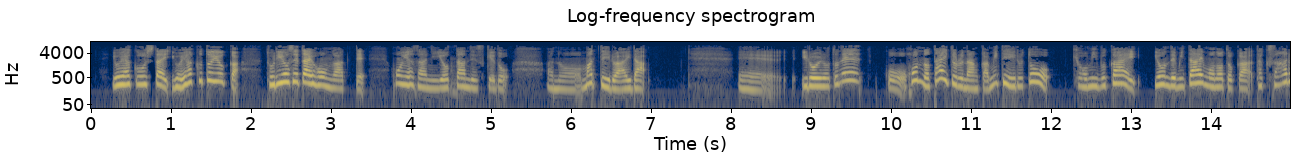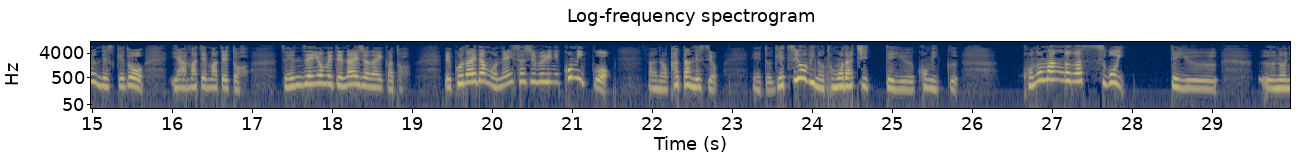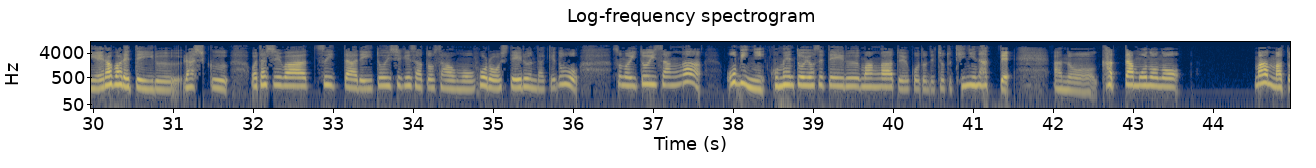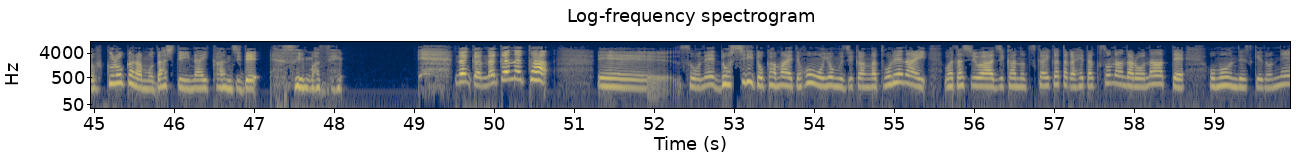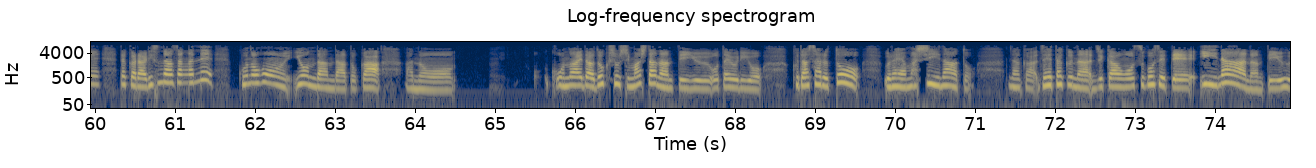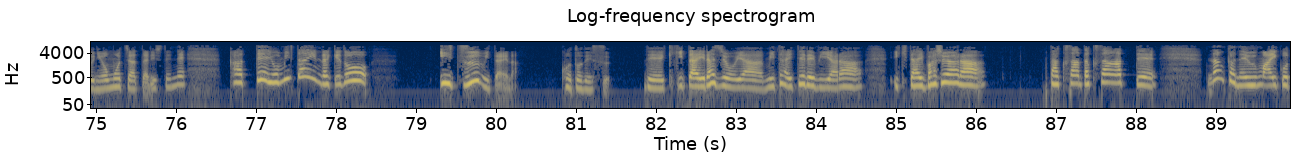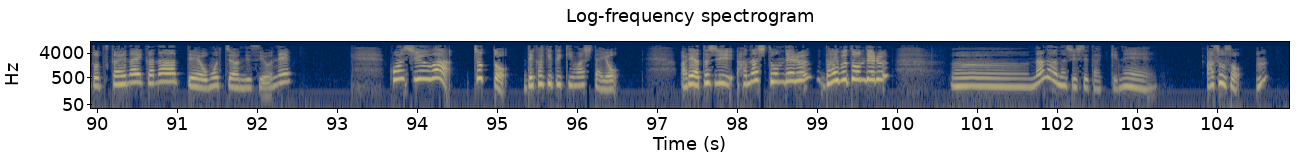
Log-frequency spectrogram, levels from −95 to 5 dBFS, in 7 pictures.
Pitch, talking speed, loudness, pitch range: 255 Hz, 315 characters per minute, -23 LUFS, 220-310 Hz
